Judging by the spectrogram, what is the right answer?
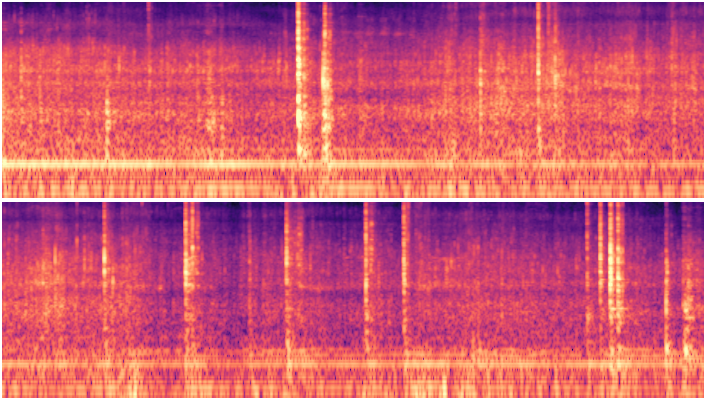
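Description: A pot of goat offal, carrots and onion stewing in milk, sizzling and bubbling over the heat. A metal spoon clinks and scrapes against the aluminium pot with short sharp knocks as the stew is stirred. A steady low hum runs underneath.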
